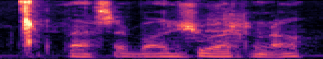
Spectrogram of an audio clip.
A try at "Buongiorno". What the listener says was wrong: Yeah, well, no, it's a J, not a G. Buongiorno. Yeah, there's no G. There's nothing in the back of the throat. It's just buongiorno.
